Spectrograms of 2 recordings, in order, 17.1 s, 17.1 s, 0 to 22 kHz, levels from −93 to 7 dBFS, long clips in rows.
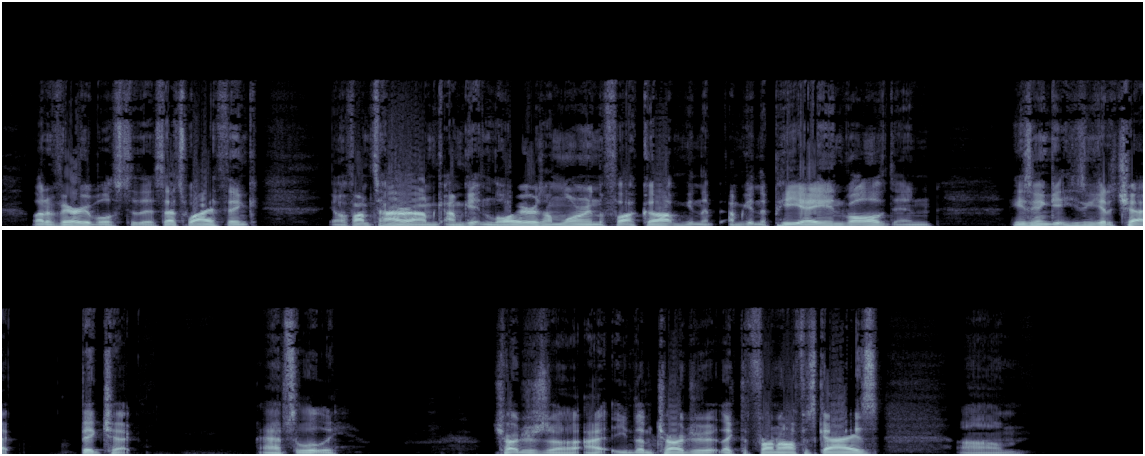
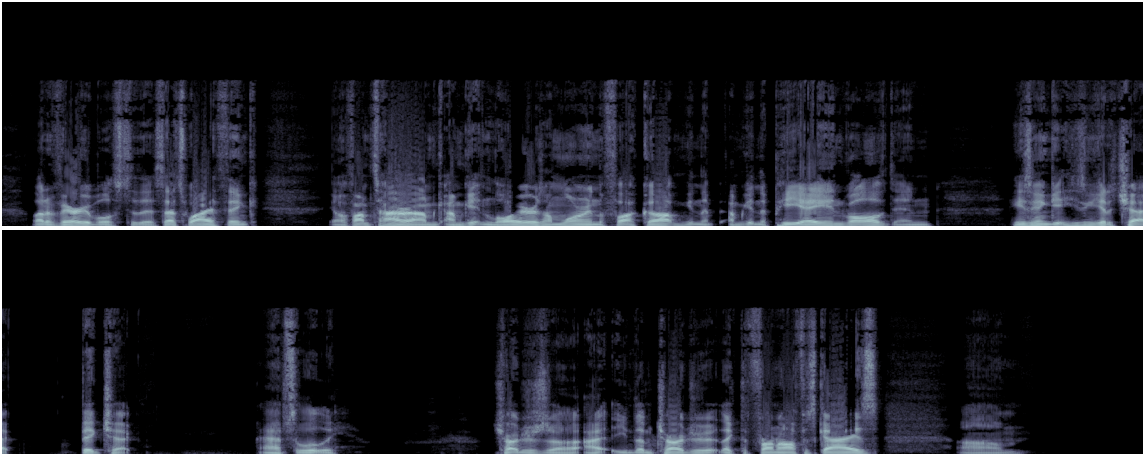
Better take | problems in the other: neither | none

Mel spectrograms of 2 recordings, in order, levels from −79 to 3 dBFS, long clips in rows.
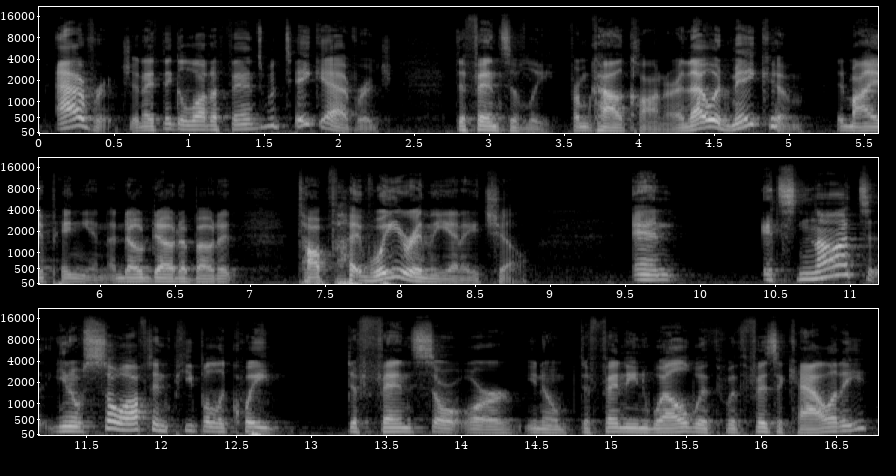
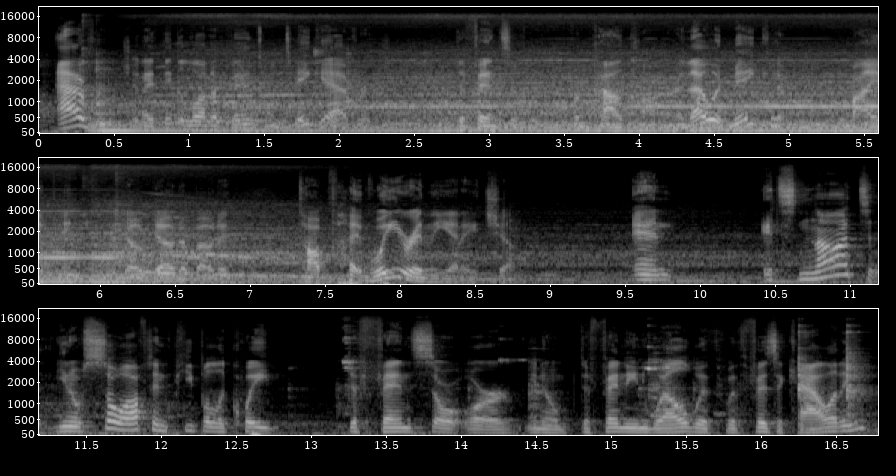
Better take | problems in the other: first | household noises; loud; throughout; 1 dB below the speech

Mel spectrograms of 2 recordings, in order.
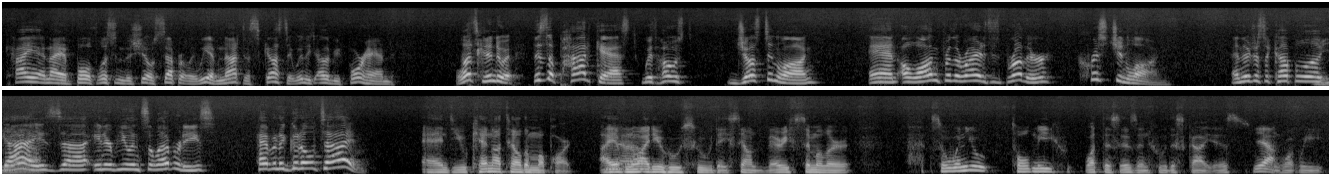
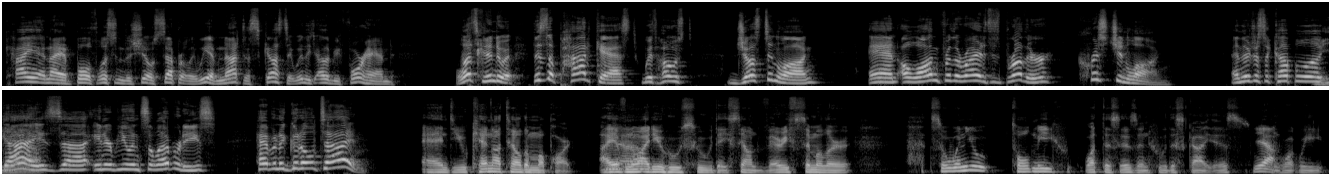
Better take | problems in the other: second | hiss; noticeable; throughout; 15 dB below the speech

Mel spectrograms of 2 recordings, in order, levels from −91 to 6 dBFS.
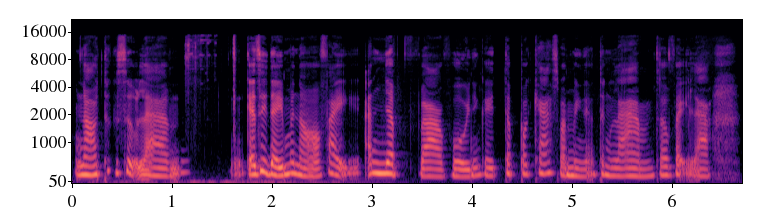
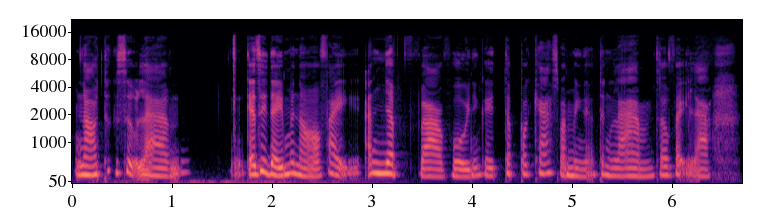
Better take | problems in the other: second | jangling keys; faint; at 1 s; peak 15 dB below the speech

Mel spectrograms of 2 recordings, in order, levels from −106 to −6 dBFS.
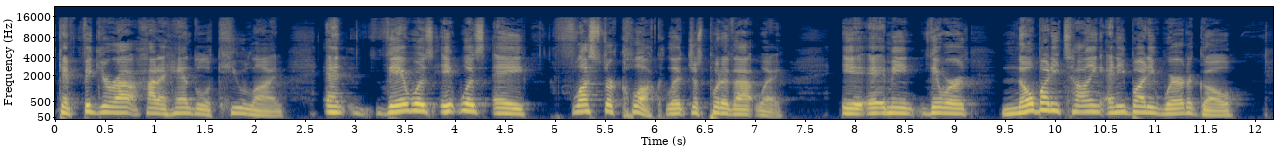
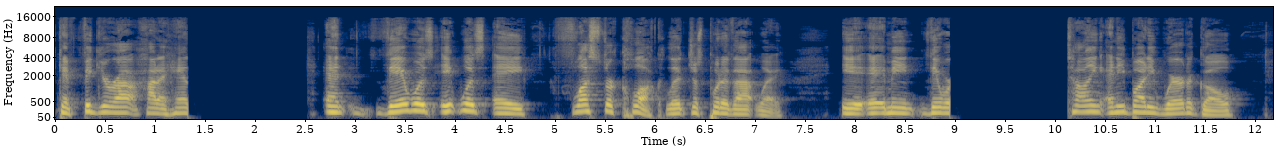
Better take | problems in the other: first | audio cutting out; at 1.5 s for 1 s and at 9 s for 1 s

